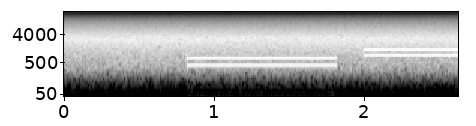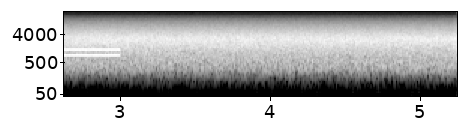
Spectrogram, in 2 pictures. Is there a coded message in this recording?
Yes: aircraft SELCAL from 0.8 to 3.0 s, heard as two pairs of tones, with radio hiss and a squelch burst at the end. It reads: DJ-LR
